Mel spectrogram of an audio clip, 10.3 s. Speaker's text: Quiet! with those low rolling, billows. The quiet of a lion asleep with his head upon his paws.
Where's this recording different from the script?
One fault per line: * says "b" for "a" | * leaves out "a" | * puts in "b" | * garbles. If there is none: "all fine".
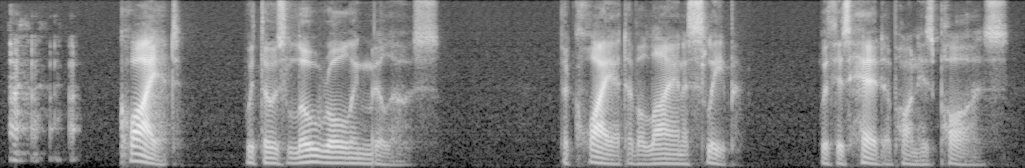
all fine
